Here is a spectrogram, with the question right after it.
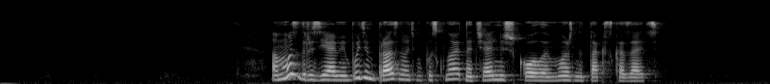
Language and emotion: Russian, positive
